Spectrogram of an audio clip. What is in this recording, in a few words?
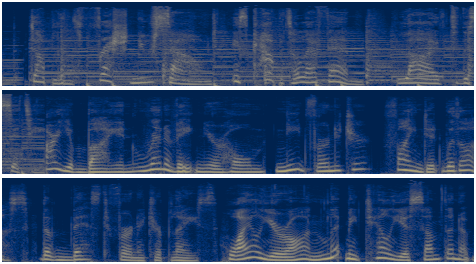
Irish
